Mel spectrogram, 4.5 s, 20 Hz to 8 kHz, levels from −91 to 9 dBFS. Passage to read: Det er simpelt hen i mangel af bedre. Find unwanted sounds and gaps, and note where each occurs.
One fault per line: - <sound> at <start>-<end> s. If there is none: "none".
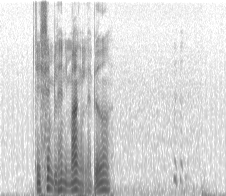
- laugh at 3.4-3.8 s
